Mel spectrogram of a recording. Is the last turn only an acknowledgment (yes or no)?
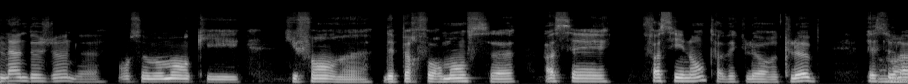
yes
